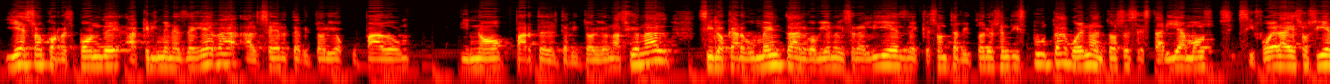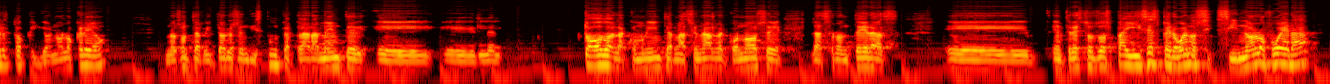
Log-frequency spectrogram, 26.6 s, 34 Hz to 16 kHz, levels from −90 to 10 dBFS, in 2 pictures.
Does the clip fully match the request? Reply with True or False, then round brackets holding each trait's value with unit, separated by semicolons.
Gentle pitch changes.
False (3.9 semitones)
